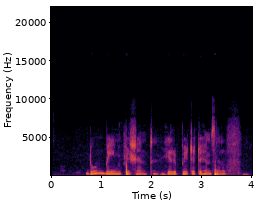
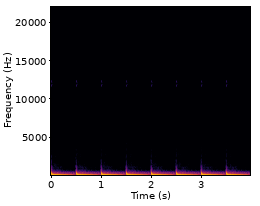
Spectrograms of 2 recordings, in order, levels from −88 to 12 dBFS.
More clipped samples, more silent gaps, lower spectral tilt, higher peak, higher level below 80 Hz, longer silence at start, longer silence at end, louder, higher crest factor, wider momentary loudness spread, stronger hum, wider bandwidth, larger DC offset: neither; neither; second, -6.5 dB/octave vs -15.5 dB/octave; about the same, -4 dBFS vs -4 dBFS; second, -38 dBFS vs -14 dBFS; first, 0.7 s vs 0 s; about the same, 0.05 s vs 0 s; second, -25 LUFS vs -17 LUFS; first, 22 dB vs 8 dB; first, 13 LU vs 5 LU; neither; first, 7.8 kHz vs 0.7 kHz; second, under 0.1% vs 0.1%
